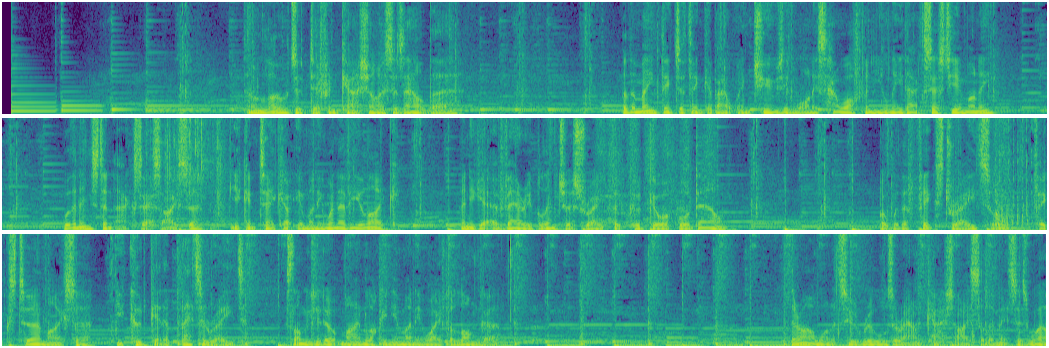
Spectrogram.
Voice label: British Voiceover Explainer Video; NATIONWIDE CASH ISA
